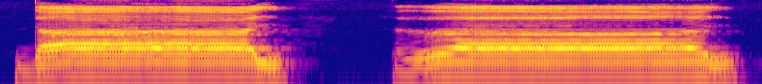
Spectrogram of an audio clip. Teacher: ذال نرم حرف ہے، نرمی سے ادا کریں گے، اس کی سیٹی کی آواز بالکل نہیں آنی چاہیے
